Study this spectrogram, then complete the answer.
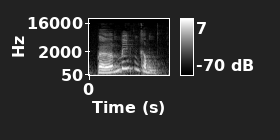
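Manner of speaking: high-pitched mock Brummie reply; Brummie accent. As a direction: imitate a Brummie answering innocently in passing. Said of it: "I don't like the way Brummies speak".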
